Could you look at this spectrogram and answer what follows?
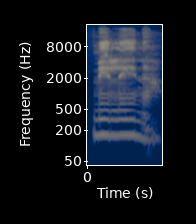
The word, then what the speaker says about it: Milena: Kafka se doslova mazlí s českým jménem Milena, jež by však jakožto Němec vyslovoval nejradši s přízvukem na druhé slabice, Milena, nikoli jako Čech s přízvukem na i v první slabice.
